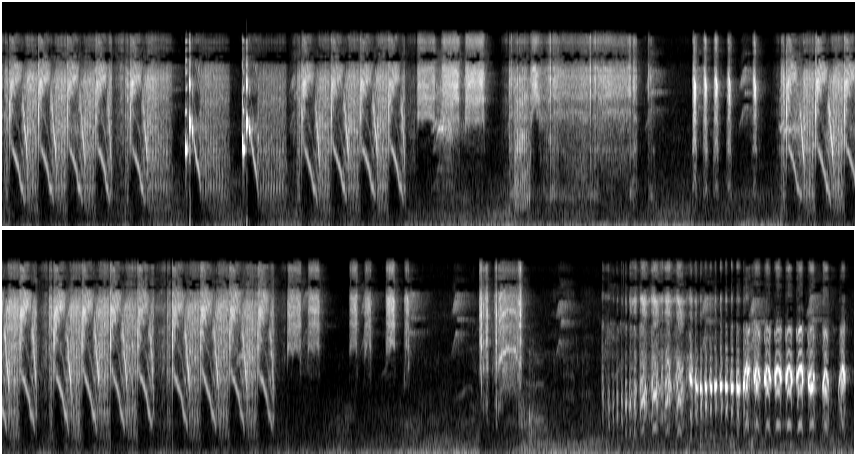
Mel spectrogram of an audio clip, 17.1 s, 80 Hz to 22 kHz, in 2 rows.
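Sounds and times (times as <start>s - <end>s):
bird whistled notes: 0.0s - 4.9s, 6.2s - 12.7s
loud sharp bird notes: 0.0s - 14.8s
harsh rasping bird call: 0.0s - 17.0s
bird clicks: 13.3s - 13.8s.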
